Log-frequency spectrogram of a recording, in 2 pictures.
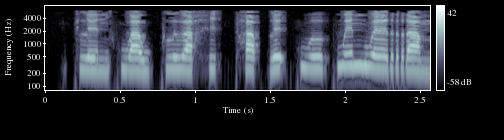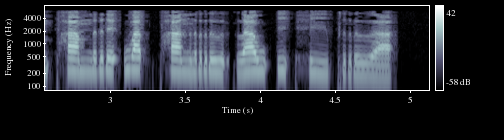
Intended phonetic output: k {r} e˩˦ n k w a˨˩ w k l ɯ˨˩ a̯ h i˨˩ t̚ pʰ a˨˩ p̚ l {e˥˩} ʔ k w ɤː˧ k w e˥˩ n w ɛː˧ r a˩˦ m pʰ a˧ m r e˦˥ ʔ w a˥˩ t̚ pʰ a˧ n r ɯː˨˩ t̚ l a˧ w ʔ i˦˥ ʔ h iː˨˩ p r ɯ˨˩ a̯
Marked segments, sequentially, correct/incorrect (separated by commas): incorrect, correct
